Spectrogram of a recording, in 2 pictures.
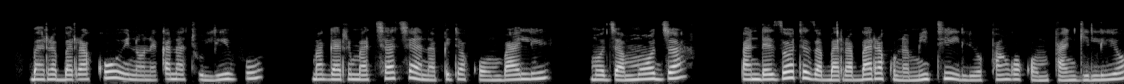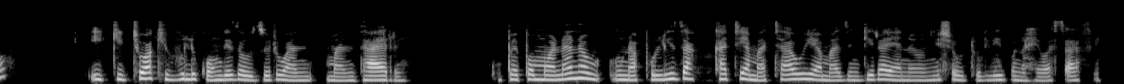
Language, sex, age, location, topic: Swahili, female, 18-24, Nairobi, government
